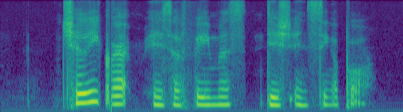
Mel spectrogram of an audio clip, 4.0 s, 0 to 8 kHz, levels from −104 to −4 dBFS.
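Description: At 1.09 s the speech drops into a hard-edged silent gap. This is packet loss on an ADPCM call. About 20 ms of audio goes missing, which fits a couple of lost packets. The decoder fills the hole with silence. Its adaptive predictor and step size then no longer match the sender's. When the speech resumes, it comes back slightly distorted. It settles by about 1.15 s. The G.722 wideband coding around it keeps its clear upper band.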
